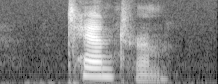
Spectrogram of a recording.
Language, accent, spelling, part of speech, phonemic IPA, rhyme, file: English, US, tantrum, noun / verb, /ˈtæn.tɹʌm/, -æntɹʌm, En-us-tantrum.ogg
- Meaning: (noun) An often childish display or fit of bad temper; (verb) To throw a tantrum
